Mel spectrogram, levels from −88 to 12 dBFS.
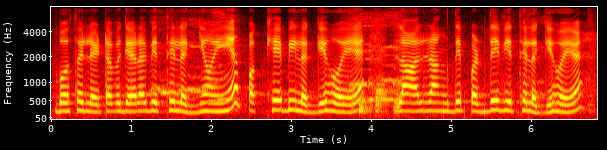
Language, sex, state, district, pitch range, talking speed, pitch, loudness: Punjabi, female, Punjab, Pathankot, 215-235 Hz, 195 wpm, 225 Hz, -14 LUFS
